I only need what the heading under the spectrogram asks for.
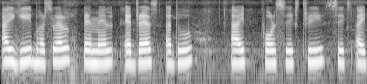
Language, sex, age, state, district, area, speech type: Manipuri, female, 45-60, Manipur, Churachandpur, urban, read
